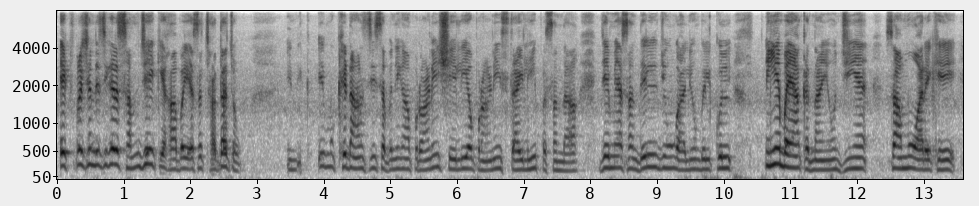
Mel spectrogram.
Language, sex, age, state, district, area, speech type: Sindhi, female, 45-60, Rajasthan, Ajmer, urban, spontaneous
